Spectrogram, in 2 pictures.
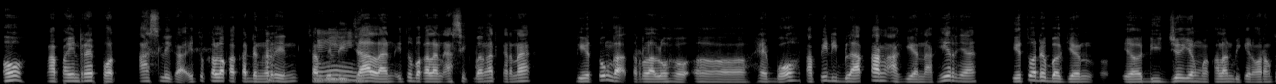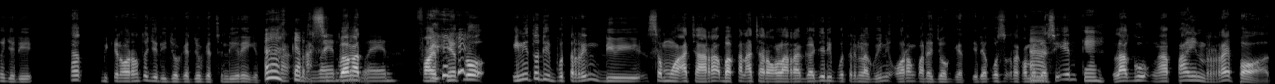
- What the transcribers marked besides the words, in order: tapping; in English: "DJ"; in English: "Vibe-nya"; giggle
- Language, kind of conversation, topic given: Indonesian, podcast, Pernahkah kamu tertarik pada musik dari budaya lain, dan bagaimana ceritanya?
